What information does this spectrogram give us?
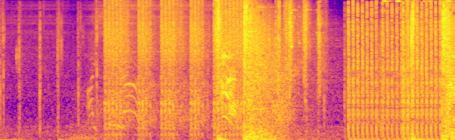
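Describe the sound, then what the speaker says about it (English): A shotgun and other gunfire in the Saints Row video game, bursts of rapid shots and heavier blasts trading back and forth, loud and close, with some voices underneath. "Oh yeah, the shotgun is amazing."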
